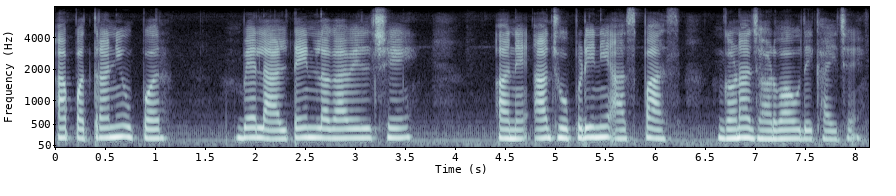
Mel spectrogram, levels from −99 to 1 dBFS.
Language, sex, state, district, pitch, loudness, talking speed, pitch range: Gujarati, female, Gujarat, Valsad, 200 Hz, -14 LUFS, 110 wpm, 190-205 Hz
